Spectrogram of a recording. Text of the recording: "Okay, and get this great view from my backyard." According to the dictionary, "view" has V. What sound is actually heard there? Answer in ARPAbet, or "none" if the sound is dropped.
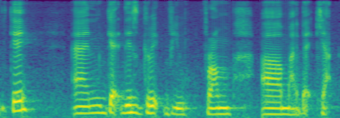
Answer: V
